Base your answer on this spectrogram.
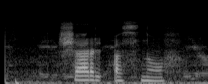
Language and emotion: Russian, neutral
